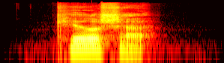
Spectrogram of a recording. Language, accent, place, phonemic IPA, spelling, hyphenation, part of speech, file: German, Germany, Berlin, /ˈkɪrʃə/, Kirsche, Kir‧sche, noun, De-Kirsche.ogg
- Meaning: 1. cherry 2. a ball, especially a football 3. bullet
